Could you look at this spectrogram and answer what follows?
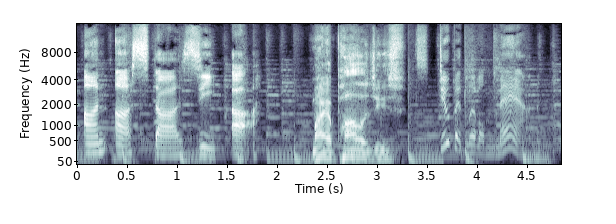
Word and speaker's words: Anastasia: It's pronounced anastasia.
